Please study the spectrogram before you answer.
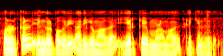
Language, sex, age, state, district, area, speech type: Tamil, male, 45-60, Tamil Nadu, Ariyalur, rural, spontaneous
